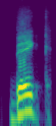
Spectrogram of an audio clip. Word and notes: bake: American English

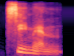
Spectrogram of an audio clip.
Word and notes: semen: Indian

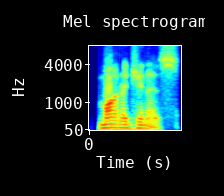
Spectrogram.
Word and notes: monogynous: American English

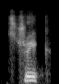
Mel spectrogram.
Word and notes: strake: Indian

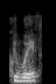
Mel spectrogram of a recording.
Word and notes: quiff: Indian

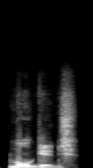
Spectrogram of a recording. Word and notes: mortgage: British English

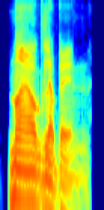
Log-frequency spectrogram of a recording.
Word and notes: myoglobin: British English

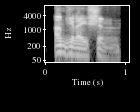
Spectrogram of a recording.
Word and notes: undulation: British English

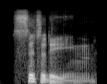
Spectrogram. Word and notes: cytidine: British English

